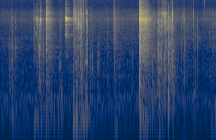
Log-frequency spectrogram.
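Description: Handling noise close to the microphone: scattered rustles and soft knocks, the loudest about three-quarters of the way in.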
